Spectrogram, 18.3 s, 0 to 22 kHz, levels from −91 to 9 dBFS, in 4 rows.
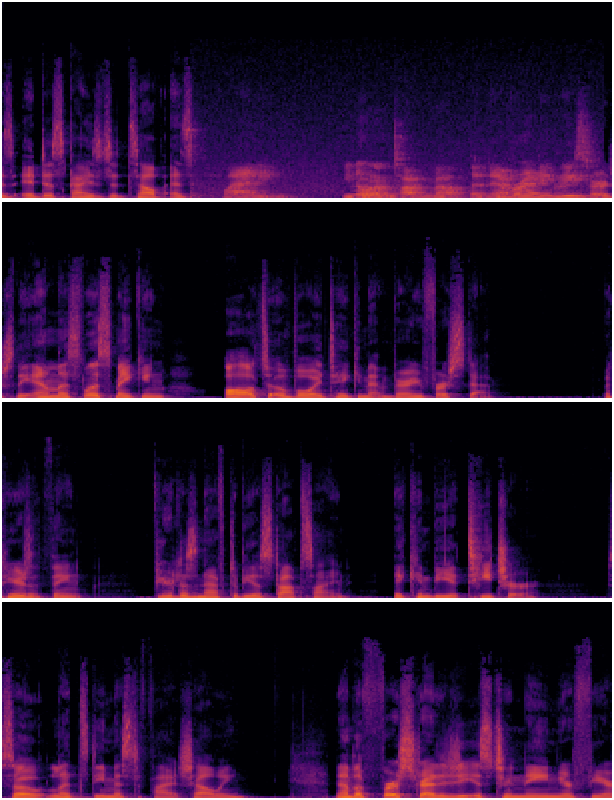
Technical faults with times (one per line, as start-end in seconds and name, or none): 1.42-4.51 switch to a distant microphone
